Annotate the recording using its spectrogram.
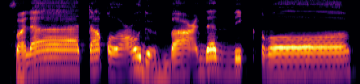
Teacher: الف سے پہلے حرف لام کے اوپر زبر موجود ہے تو الف مدہ ہوا، ایک الف یعنی دو حرکات کی مقدار تک کھینچ کر پڑھیں گے۔ اس جگہ پر حرف قوف موجود ہے اور یہ حرف قوف ساکن بھی ہے کیونکہ جزم ہے حرف قوف کے اوپر۔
